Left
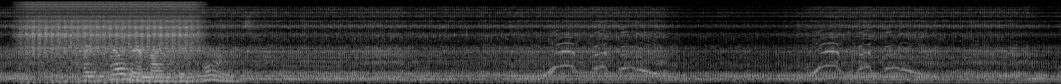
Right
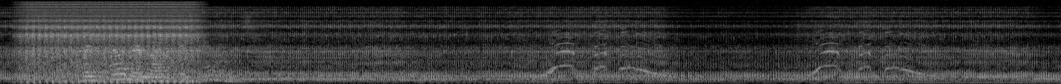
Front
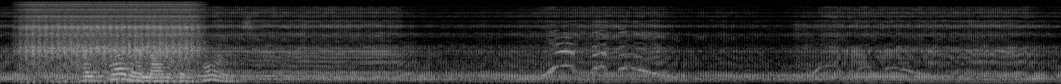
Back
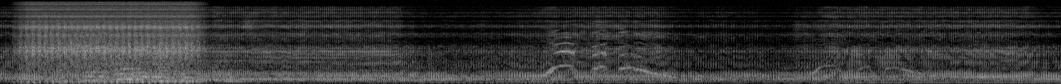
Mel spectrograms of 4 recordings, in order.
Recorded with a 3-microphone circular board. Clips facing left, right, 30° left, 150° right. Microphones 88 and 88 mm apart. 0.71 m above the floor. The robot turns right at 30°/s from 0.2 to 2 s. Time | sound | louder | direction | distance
0.8 | a woman speaking | left 1 dB, front 7 dB | 10° right | 1.9 m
